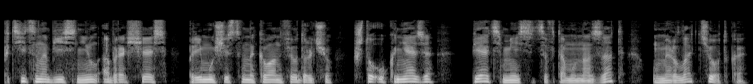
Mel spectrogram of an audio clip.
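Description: A man narrating a classic novel as an audiobook, reading in a steady, even-paced way into a studio microphone. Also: fairly low pitch, brisk, no room sound.

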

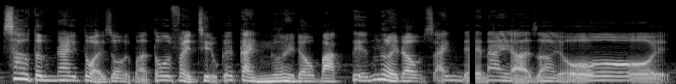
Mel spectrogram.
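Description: A man voicing an old grandmother who wails and sobs in drawn-out cries over her grandson. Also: a little high, big pitch swings, faint music behind, pitched above the performer's own voice. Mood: wailing grief. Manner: sobbing, drawn-out wailing cries.

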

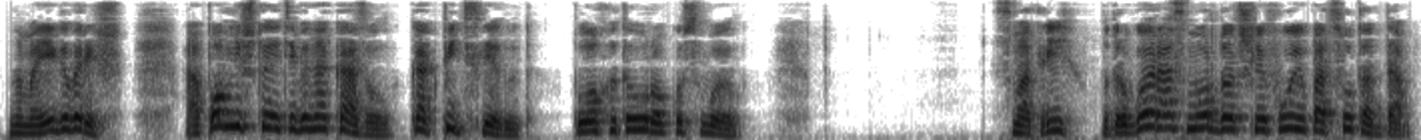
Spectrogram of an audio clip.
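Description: A man voicing a shrewd older army colonel who speaks calmly and commandingly with a dry mocking edge. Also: high voice, fairly quick, husky, dull audio, heavily acted. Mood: scolding. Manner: calm, commanding, mildly mocking.

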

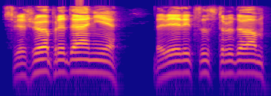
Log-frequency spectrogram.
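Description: A man's voice: mid-range voice, takes it slowly, clear, resonant tone, close to an everyday voice. A man voicing a weary, kindly old man who hunts monsters, speaking in a raised, exasperated, pleading way in a homemade audiobook. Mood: defiant. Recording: slightly dull lo-fi home recording.

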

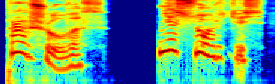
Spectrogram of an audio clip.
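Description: A man doing a fretful old mother, high and wailing. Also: wildly swooping pitch, very slow, dry recording, clean studio sound, full character voice. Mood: pleading. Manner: plaintive, lamenting. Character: fretful elderly mother, woman.

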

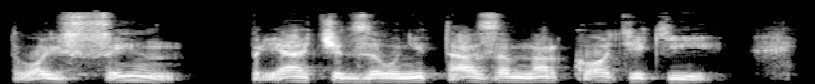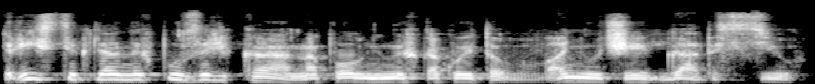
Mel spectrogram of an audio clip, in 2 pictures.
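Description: A man voicing an enraged middle-aged father who hurls pompous threats at his son, with a husky, lively voice. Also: fairly low pitch, unhurried, exaggerated voice. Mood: indignant.

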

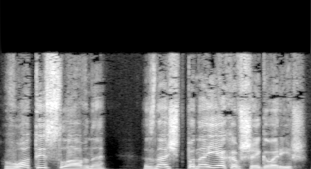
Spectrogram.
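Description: A man voicing a brash, crude woman boss with a low chesty voice, firing blunt, mocking questions at an applicant. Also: very animated, normal speed, dry recording, clean studio sound.

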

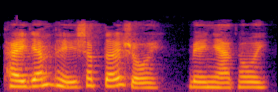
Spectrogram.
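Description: A woman voicing a calm, detached male high-school student who speaks curtly, in a dull lo-fi recording. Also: quick pace, natural voice. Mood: cold, dismissive. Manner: detached, curt.

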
